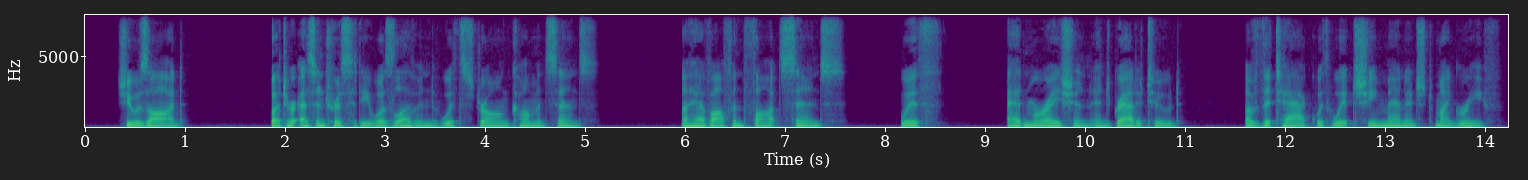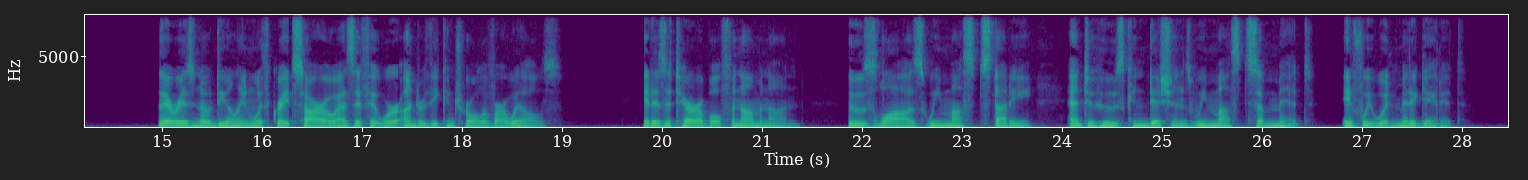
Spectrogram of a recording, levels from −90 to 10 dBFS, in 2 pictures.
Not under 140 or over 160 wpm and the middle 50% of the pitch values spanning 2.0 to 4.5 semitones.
No: average, 150 wpm; average, 5.1 semitones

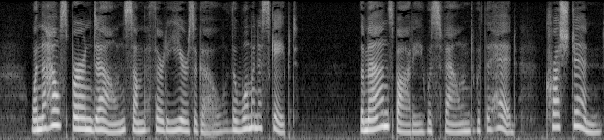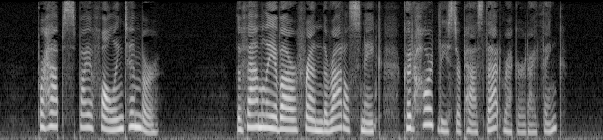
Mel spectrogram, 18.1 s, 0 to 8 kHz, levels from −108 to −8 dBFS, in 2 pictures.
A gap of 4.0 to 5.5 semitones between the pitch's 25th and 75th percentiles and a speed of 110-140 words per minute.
Yes: average, 5.2 semitones; slow, 135 wpm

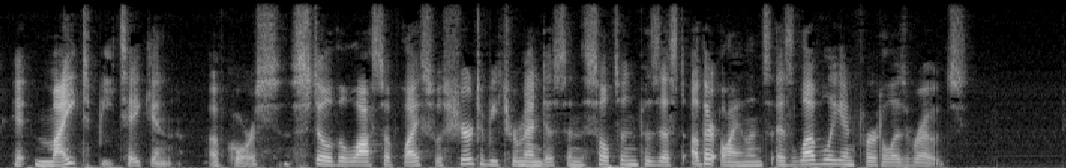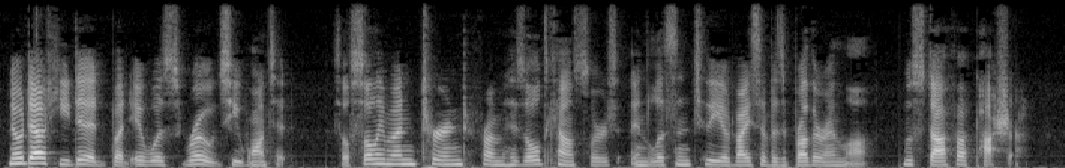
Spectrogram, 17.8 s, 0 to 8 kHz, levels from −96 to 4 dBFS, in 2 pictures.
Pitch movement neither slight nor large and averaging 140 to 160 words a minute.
No: average, 3.1 semitones; average, 195 wpm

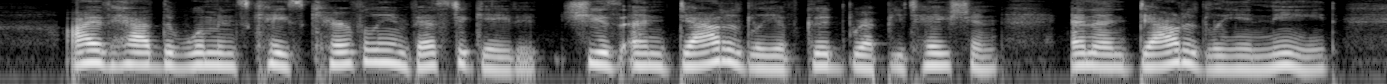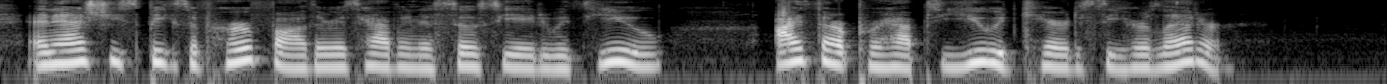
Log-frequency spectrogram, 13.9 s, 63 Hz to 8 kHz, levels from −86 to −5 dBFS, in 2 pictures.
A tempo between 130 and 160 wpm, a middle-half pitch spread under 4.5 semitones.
No: average, 175 wpm; average, 2.9 semitones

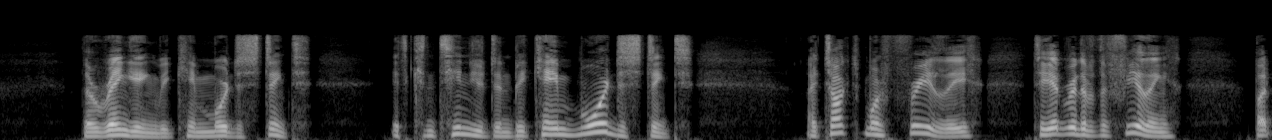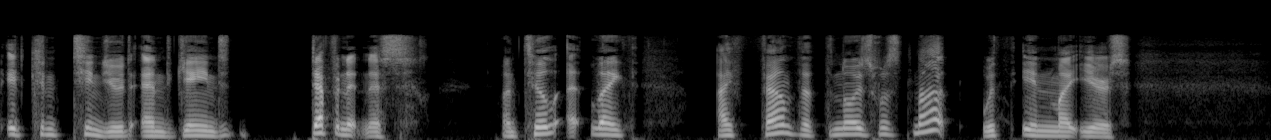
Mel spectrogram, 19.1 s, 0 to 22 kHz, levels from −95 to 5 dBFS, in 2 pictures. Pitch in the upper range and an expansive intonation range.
No: medium, 150 Hz; wide, 5.9 semitones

